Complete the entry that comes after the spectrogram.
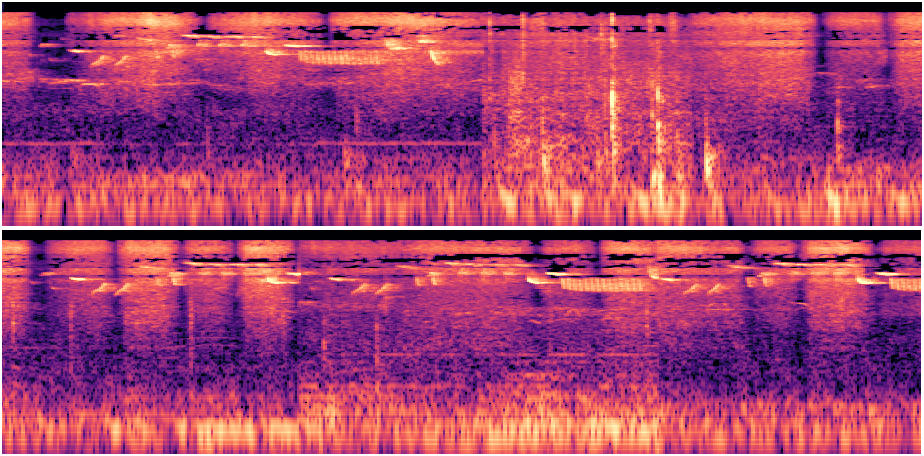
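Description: Faint outdoor ambience: small birds chirping over and over in short high notes, with soft swishes of a long-handled brush spreading oil along wooden deck boards.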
